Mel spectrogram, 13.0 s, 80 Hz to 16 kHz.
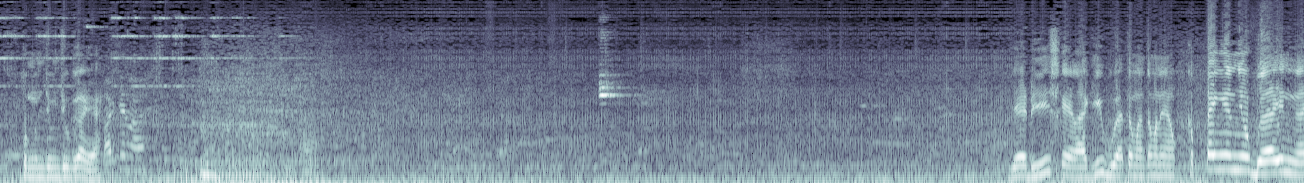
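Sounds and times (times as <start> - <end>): street traffic rumble: 0.0 - 13.0.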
